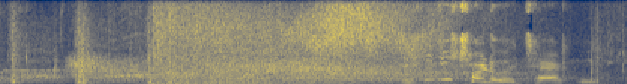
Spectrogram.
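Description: A loud magical blast whooshes and rumbles, then fades.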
